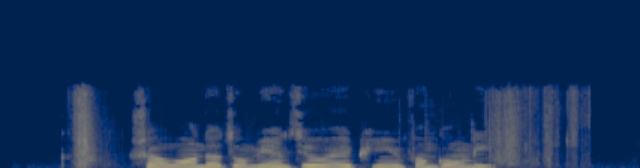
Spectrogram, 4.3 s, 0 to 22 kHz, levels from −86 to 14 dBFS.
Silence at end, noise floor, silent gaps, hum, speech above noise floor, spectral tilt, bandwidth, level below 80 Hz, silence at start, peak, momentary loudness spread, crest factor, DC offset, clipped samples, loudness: 0.4 s; -56 dBFS; none; none; 29 dB; -5 dB/octave; 11.5 kHz; -84 dBFS; 0.5 s; -14 dBFS; 15 LU; 16 dB; under 0.1%; under 0.1%; -28 LUFS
